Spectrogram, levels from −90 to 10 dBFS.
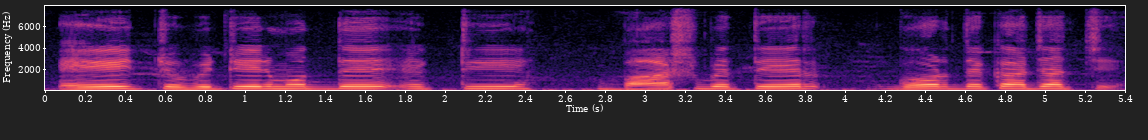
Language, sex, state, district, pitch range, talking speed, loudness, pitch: Bengali, male, Assam, Hailakandi, 185-205 Hz, 100 wpm, -17 LUFS, 200 Hz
